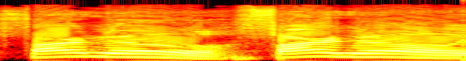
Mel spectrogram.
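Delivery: high, loud call across the club. Retold or imitated. Club members greeting him, calling out loud. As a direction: hail him by his nickname.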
